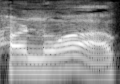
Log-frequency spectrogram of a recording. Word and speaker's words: Harnois: Is it Michelle Harnois? Harnois? – Harnois. – Harnois. Okay, we've got the French pronunciation.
